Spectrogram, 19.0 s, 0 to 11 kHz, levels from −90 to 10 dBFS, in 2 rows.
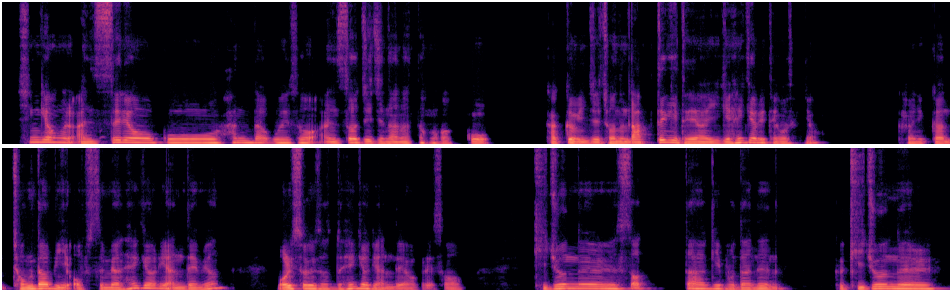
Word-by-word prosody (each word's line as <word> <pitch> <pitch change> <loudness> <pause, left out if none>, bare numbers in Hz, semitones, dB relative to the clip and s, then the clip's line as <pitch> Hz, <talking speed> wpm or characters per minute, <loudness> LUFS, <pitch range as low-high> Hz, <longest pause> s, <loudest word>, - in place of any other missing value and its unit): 신경을 180 -2 -2
안 100 -1 0
쓰려고 145 - +1
한다고 150 -3 -2
해서 130 0 0
안 100 0 -2
써지진 115 -1 0
않았던 100 +6 -2
것 115 -2 -6
같고 90 -9 -3 0.5
가끔 130 -5 +2
인제 95 -1 0
저는 110 +3 +1
납득이 125 - +1
돼야 105 -5 +2
이게 95 +2 0
해결이 150 +2 +1
되거든요. 95 +3 -6 0.7
그러니깐 105 -2 -3
정답이 130 0 +4
없으면 110 +2 -2
해결이 95 - 0
안 95 0 -1
되면 130 - -2 0.5
머릿속에서도 125 -2 +3
해결이 145 -1 +1
안 90 -3 -4
돼요. 90 0 -5
그래서 95 -1 -9 0.7
기준을 155 +2 +1
썼다기보다는 135 -6 -2 0.5
그 115 - -7
기준을 145 +2 +3
130 Hz, 270 characters per minute, -22 LUFS, 100-150 Hz, 0.7 s, 정답이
